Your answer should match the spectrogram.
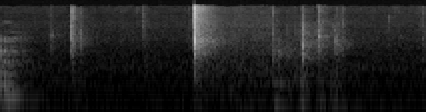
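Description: A plastic pen cap snapping onto a dual-tip marker with one sharp click about a second in, with a few lighter clicks of pens being handled around it.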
